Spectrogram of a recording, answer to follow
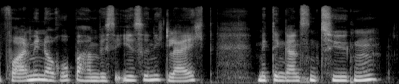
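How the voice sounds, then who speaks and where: Her delivery is monotone and flat. The woman speaks at a medium pitch and a moderate pace. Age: 20s. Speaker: young student-age panelist. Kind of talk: radio panel discussion.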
